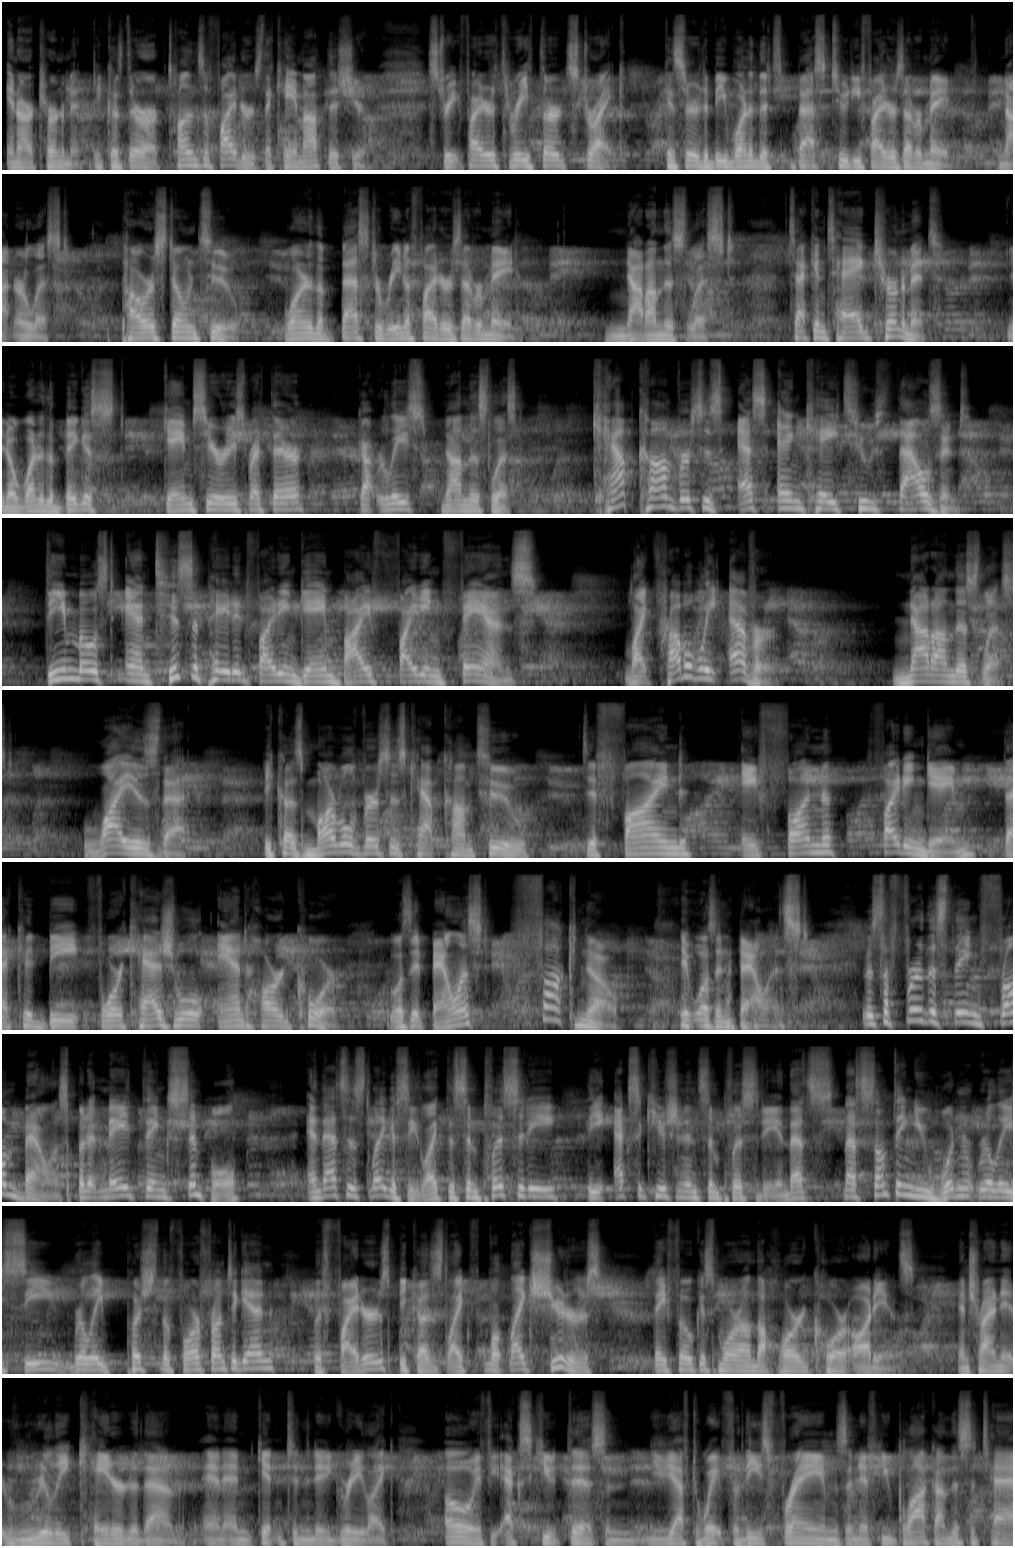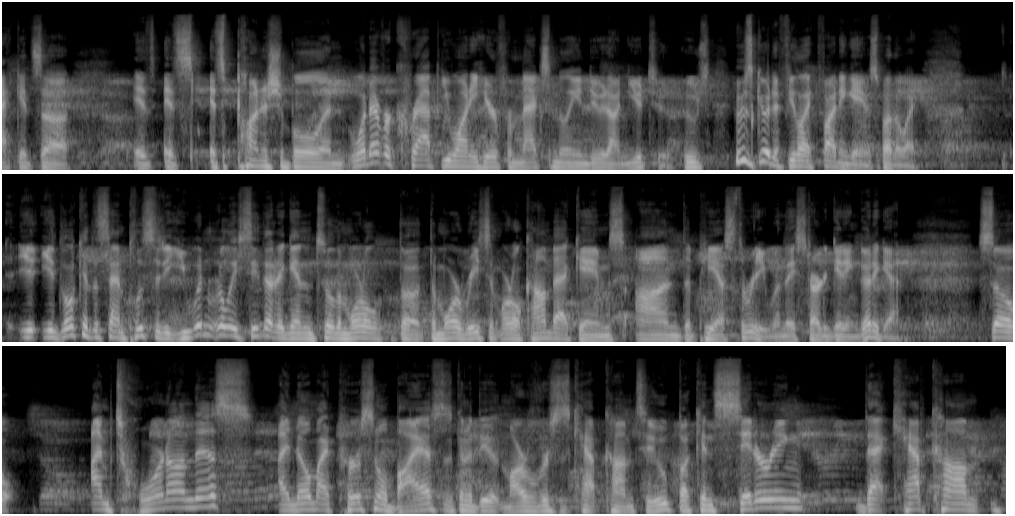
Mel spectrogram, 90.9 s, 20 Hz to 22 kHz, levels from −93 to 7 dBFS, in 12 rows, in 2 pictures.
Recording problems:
echo of what is said; noticeable; throughout; 430 ms later, 15 dB below the speech

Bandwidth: 15.5 kHz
